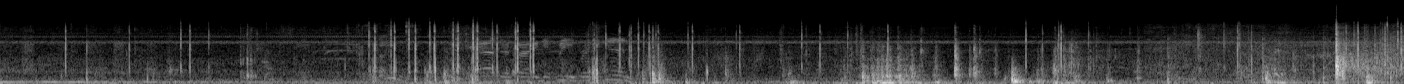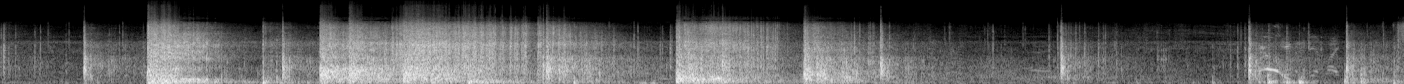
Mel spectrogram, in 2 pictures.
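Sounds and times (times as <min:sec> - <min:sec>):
fireworks popping and crackling: 0:00.7 - 0:28.0
fireworks booming: 0:03.7 - 0:28.0.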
